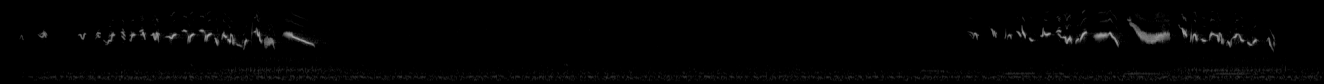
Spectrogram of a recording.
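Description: A house finch sings two long, jumbled, bright warbling phrases, separated by several seconds of quiet with a faint low background hum.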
